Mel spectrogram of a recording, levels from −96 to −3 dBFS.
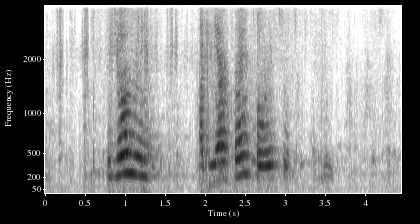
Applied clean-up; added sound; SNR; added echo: neural separator model SepFormer DNS4.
